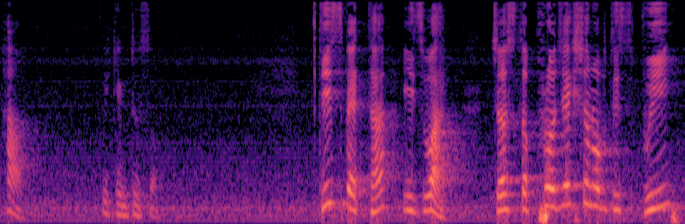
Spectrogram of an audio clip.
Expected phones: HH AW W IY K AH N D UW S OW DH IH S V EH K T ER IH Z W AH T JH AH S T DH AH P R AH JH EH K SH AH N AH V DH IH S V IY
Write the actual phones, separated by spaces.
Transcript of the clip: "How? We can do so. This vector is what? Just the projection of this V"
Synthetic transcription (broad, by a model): HH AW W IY K AH N D UW S OW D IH S B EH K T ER IH Z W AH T JH AH S T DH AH P R AH JH EH K SH AH N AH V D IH S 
